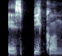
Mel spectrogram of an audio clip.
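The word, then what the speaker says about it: Speakon: SPICON se llama, SPEACON se escribe.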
